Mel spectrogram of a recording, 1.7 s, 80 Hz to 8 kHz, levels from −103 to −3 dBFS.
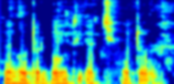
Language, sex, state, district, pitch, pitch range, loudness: Hindi, male, Bihar, Sitamarhi, 120 Hz, 120-125 Hz, -27 LUFS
